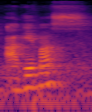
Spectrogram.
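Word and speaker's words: あげます: Agemasu.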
